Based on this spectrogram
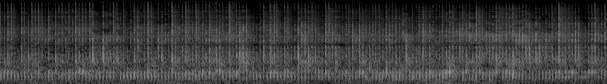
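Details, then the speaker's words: HTP Pro Pulse 220 MTS pulse MIG welding 16-gauge bent steel valance to 16-gauge with a TIG rod spacer filling the gap: fast, even buzzing crackle that changes as the weld lays in; steady pulse arc with good penetration. "You can hear there that as we really lay into it, the sound changes, and that's how you know you're getting the penetration you want and everything's going well."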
